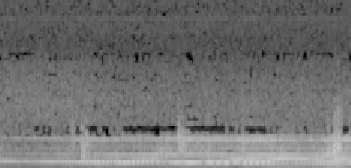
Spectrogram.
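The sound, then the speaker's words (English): An air raid siren wails over a city as a zeppelin approaches a hospital by night. A loud, steady, sustained tone holds one pitch throughout, with a few faint clicks. “Sister, the siren.”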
